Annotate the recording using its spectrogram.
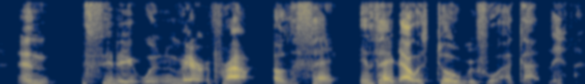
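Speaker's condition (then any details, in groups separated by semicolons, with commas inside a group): Cerebral palsy; from birth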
